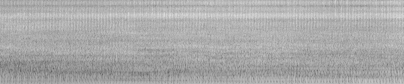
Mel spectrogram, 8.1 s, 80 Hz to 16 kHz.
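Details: Wheel Horse 520H garden tractor with Kohler engine, long-sitting, running off its own gas tank after fuel system work: even, steady thumping at fast idle, revs creeping up smoothly with no misses or knocks; normal running, hydrostatic drive working.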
